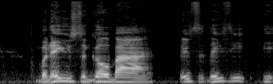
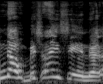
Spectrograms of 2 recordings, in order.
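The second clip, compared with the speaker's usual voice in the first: higher, sassy comeback; mock retort. Comedian retells telling off the Karen, higher sassy tone. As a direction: snap back at the lady. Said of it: "I said".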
